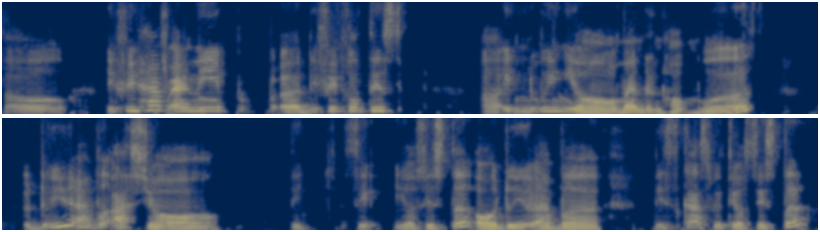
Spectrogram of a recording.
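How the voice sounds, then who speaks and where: A woman's voice: mid-range voice, a little slow. A woman leading an online English class, asking students questions in an encouraging way and slipping in fillers. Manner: encouraging, mixes in Indonesian fillers. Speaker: English teacher.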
